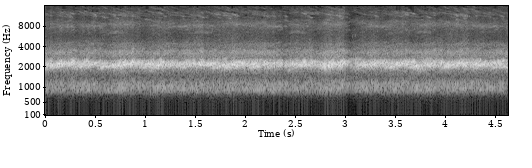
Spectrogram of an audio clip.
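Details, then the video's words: Pond frogs in a horse pasture, recorded with a Zoom 6, keep up a thick wall of high trilling calls; the chorus dips briefly near the middle, then swells back to full strength. "Frogs singing"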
